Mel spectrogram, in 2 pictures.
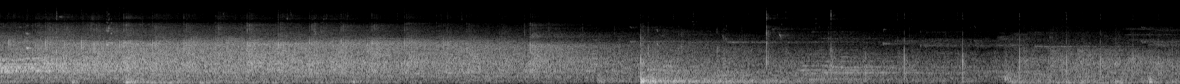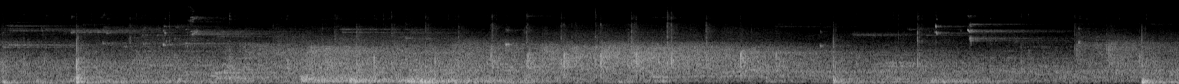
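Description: Table tennis balls clicking off paddles and the table in scattered, sharp knocks, over a steady din of voices and play from other tables echoing through a large sports hall. The din swells in the first few seconds and again in the latter half.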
